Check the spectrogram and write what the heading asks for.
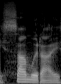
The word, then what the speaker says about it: samurai: is very similar now I know that when I speak English I say samurai samurai but the original Japanese pitch is Samurai it's a ha pattern so it's an accent word flat word for those who have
